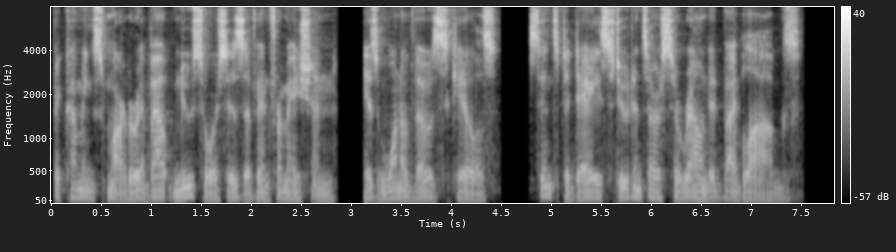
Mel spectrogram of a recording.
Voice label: US English; the sounds of slaw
